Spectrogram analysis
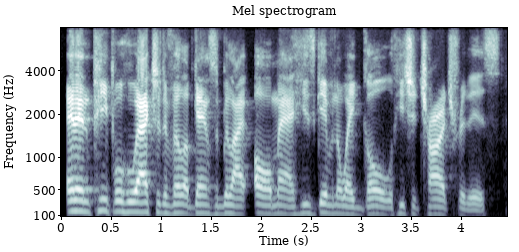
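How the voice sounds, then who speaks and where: A man hosting a casual gaming podcast, talking in an animated, rambling way and repeating phrases for emphasis. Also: mid-range voice, quick pace. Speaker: podcast host.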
